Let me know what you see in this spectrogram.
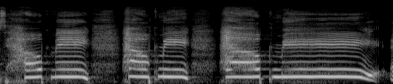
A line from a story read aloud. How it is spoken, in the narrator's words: I screamed many times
